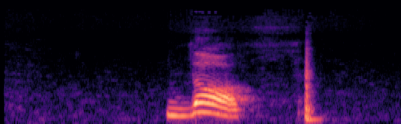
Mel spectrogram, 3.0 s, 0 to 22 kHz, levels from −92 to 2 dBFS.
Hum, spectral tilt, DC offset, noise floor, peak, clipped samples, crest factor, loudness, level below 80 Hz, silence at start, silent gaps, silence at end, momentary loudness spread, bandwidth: none; -8 dB/octave; under 0.1%; -67 dBFS; -2 dBFS; under 0.1%; 20 dB; -18 LUFS; -64 dBFS; 1.25 s; none; 0.65 s; 19 LU; 6.4 kHz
